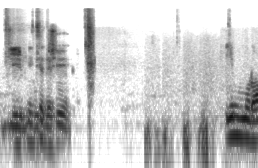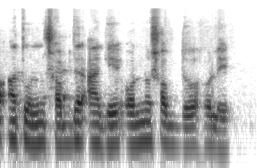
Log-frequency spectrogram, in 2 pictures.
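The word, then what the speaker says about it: امرأة: এই যে আলিফটা আছে, এই আলিফটা শুধু লেখার সময় আসবে, উচ্চারণে আসে না।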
